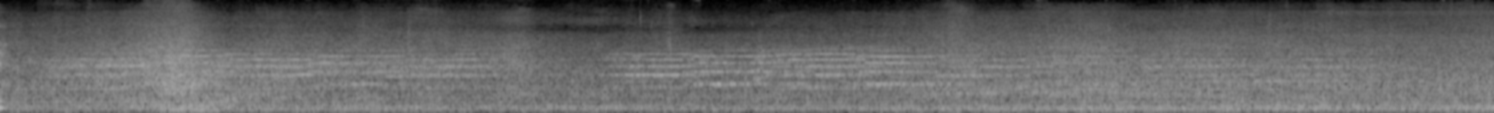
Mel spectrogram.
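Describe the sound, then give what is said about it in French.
An emergency siren from a fire engine or police vehicle wails along a busy street, its stacked tones holding steady for the whole stretch over a constant wash of traffic, loud with no one speaking. “Tiens, tu montes un peu le son, parce qu'avec les pompiers derrière ou la police, je sais plus.”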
